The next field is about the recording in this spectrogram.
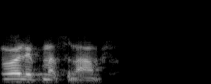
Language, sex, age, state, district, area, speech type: Kashmiri, male, 45-60, Jammu and Kashmir, Srinagar, urban, conversation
